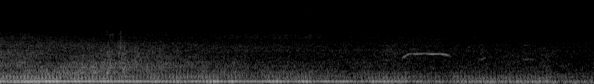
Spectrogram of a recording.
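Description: A motor's steady low hum, slowly fading, with a short high chirp about four seconds in.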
